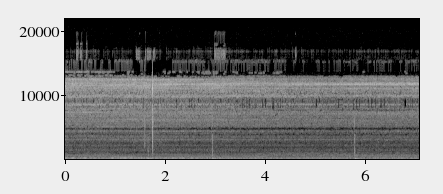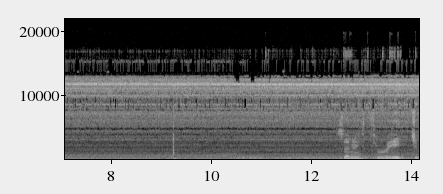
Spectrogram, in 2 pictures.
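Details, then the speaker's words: HNSE05SSRF mini fridge running with a wire jumper in place: a low, steady compressor hum with a faint occasional tick, refrigerant audibly flowing and no rattle. It runs smoothly and the unit is getting cold. "hopefully you can hear it compressor's running 72 you can hear the refrigerant flowing"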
